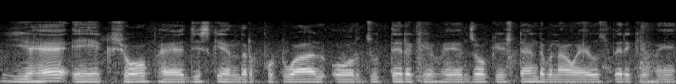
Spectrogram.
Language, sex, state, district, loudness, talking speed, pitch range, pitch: Hindi, male, Rajasthan, Bikaner, -16 LUFS, 195 wpm, 115-125 Hz, 120 Hz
